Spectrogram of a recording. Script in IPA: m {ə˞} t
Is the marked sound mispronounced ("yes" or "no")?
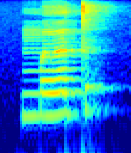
yes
